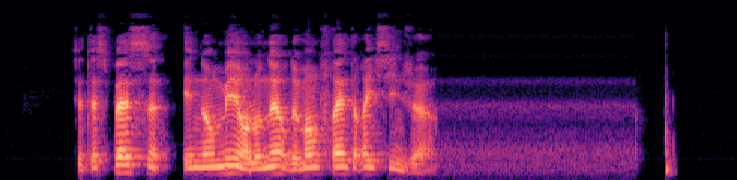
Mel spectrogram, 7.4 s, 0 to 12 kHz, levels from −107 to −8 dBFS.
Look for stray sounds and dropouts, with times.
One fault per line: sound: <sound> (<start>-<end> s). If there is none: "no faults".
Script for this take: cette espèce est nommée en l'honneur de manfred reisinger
no faults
